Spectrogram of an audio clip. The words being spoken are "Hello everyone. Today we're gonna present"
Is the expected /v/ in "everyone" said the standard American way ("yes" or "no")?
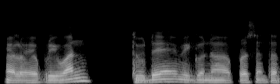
no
